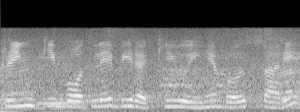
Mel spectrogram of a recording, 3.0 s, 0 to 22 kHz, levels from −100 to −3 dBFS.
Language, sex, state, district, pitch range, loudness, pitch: Hindi, female, Punjab, Pathankot, 195-225 Hz, -14 LUFS, 205 Hz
